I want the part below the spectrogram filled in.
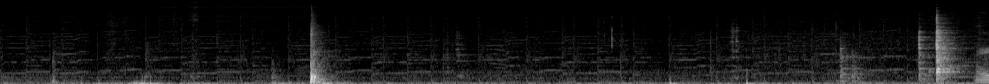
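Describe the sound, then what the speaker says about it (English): Mussels simmering in white wine in a pot, giving a low steady bubbling sizzle, with a couple of sharp thunks and clatters of cookware standing out over it, close and without talk. "While those mussels are simmering away"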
